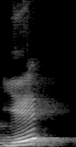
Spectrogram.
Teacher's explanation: తాలుహు తాలవ్యంతో పలకాలి ఇచ య అందుకే తాలువులు పనిచేస్తూ ఉంటాయి ఏదైతో కంఠతాలుహు ఏ అన్నప్పుడు కంఠము తాలువు రెండు కలిపి పనిచేస్తాయి.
